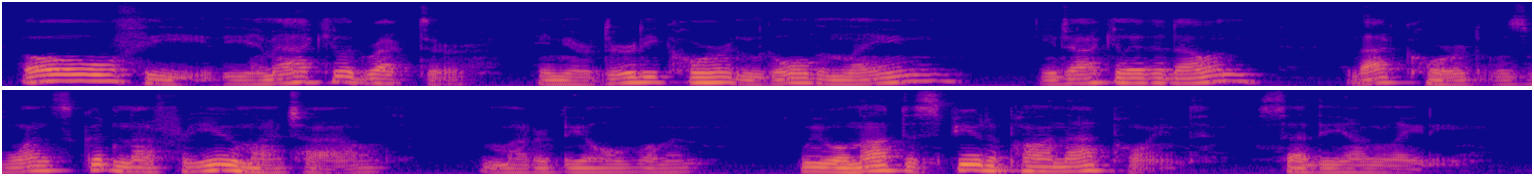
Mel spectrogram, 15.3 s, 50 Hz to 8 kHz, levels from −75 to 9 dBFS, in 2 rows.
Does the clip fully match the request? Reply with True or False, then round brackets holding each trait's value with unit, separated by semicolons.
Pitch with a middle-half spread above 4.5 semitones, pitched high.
False (5.5 semitones; 115 Hz)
